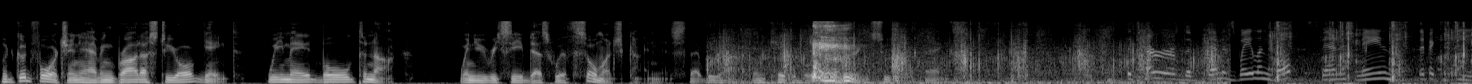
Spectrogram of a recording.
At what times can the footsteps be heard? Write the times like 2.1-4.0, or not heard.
7.0-14.6.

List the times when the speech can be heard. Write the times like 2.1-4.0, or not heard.
0.0-4.0, 4.6-9.7, 11.2-14.6.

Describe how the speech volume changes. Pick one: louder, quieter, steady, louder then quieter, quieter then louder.
quieter.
